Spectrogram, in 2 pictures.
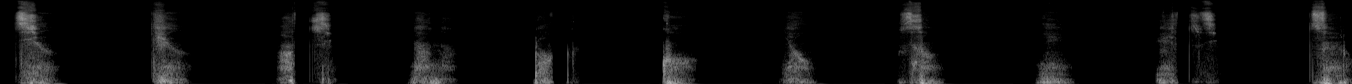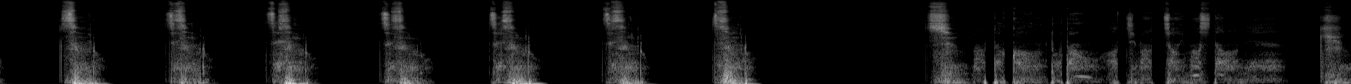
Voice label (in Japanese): カウントダウン 囁き; メスイキループ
